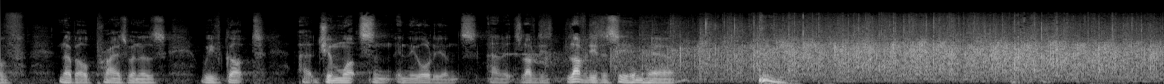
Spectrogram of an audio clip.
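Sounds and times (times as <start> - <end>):
speech: 0.0 - 7.8
audience applause: 5.3 - 11.6.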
